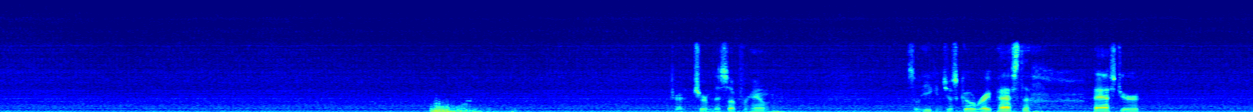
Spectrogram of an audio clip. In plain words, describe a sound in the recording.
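A tractor engine hums steadily at low revs.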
